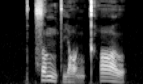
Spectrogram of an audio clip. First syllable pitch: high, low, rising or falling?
falling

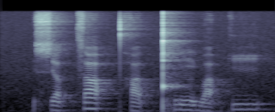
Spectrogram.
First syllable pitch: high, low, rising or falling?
low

